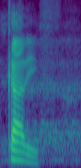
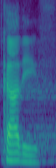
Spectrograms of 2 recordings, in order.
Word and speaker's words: Cádiz: Over the years, I've been asked what could possibly unite the United States with a city that is pronounced by locals with a lisp.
